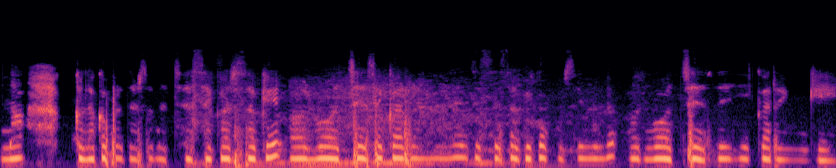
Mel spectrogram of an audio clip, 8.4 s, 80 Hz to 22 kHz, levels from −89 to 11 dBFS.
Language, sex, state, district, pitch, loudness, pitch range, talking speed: Hindi, female, Chhattisgarh, Bilaspur, 245 Hz, -14 LUFS, 240-250 Hz, 185 wpm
